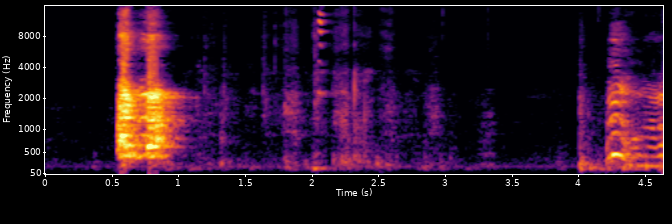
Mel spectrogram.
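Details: Pet dog running under a futon indoors, making a sound likened to Charlie Brown's teacher: a loud, harmonic, wah-like vocal burst about half a second long, faint shuffling after it, then a second moaning call near the end.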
